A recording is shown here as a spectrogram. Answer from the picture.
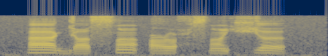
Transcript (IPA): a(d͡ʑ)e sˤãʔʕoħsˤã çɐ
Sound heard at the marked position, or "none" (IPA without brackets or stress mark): ɡ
